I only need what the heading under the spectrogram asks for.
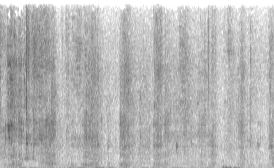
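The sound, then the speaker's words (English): Someone bites into and chews a vegan potato chip, producing faint, crisp crunches and crackles, with one sharper bite near the end. “It just tastes like a regular ass potato chip.”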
